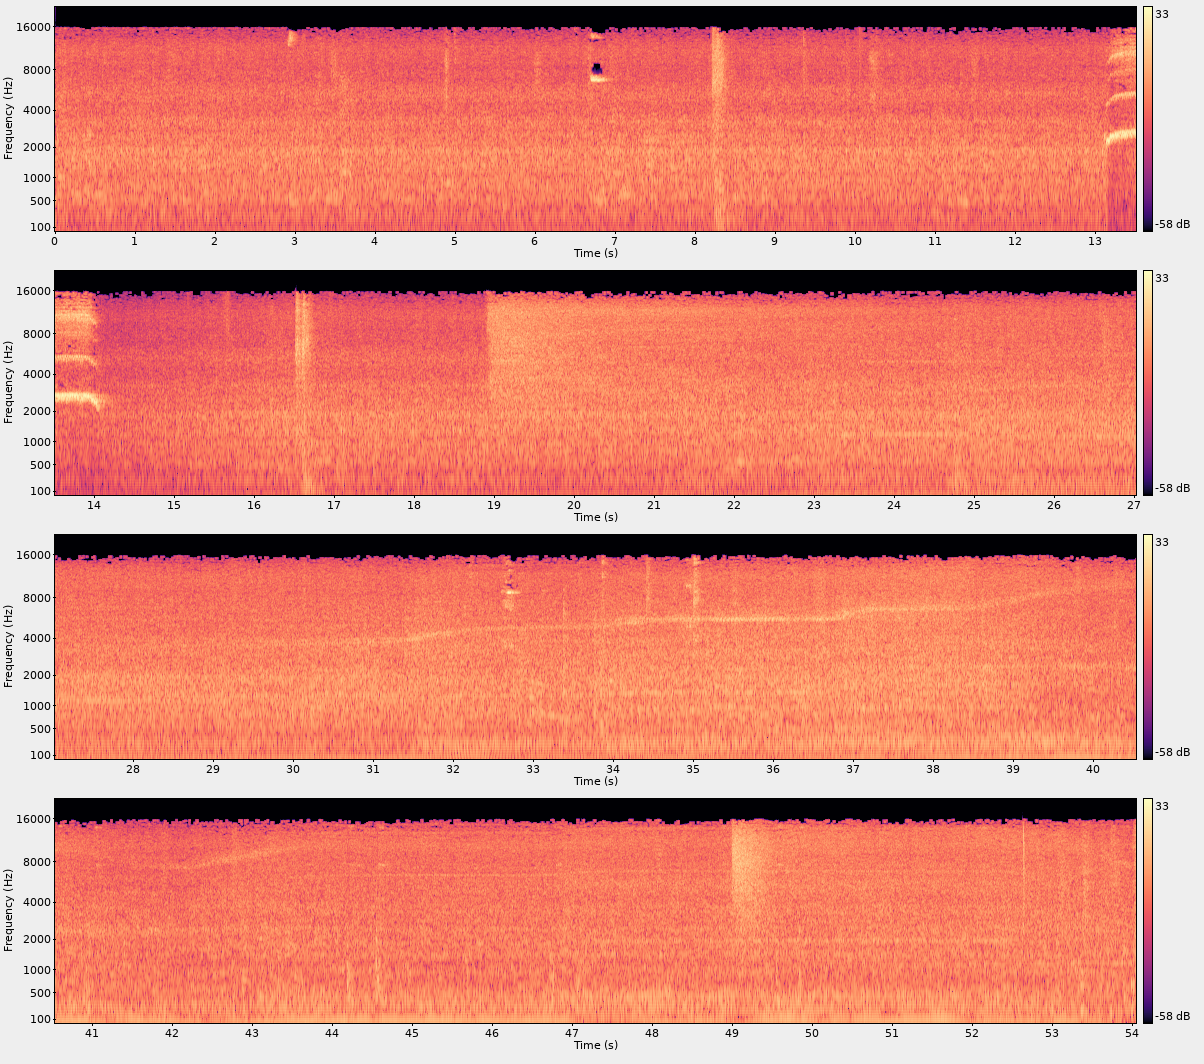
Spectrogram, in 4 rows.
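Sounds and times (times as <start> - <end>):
locomotive engine hum: 0.0 - 54.0
passenger chatter: 0.0 - 54.0
train whistle blast: 13.1 - 14.2.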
